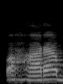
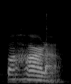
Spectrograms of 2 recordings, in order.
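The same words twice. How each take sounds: First: The middle consonant is a plain tapped r. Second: The middle consonant is a retroflex flap. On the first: The speaker calls it wrong. "अक्सर पहाड़ा को पहाड़ा बोला जाता है, तो ये पहाड़ा नहीं है" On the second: The speaker calls it right. "सही लफ्ज़ है पहाड़ा"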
